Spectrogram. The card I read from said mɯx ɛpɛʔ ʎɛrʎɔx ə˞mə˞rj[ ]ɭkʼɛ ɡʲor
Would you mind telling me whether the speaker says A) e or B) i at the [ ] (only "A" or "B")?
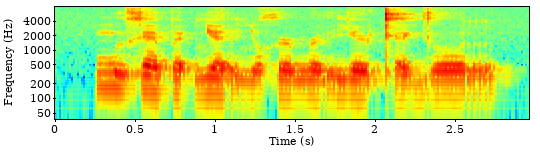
A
